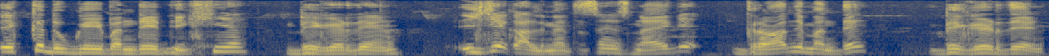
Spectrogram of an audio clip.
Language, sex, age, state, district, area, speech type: Dogri, male, 18-30, Jammu and Kashmir, Udhampur, rural, spontaneous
